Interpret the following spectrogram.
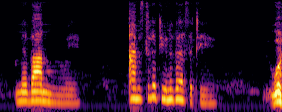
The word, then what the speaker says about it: Myfanwy: What do you do, Myfanwy? No, Myfanwy. We pronounce it Myfanwy.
